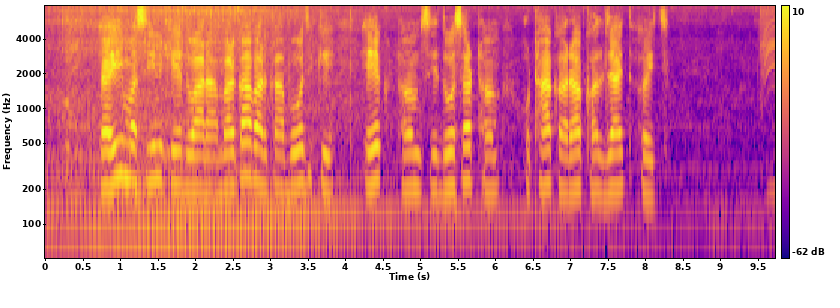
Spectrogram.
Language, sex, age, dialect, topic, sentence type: Maithili, male, 18-24, Southern/Standard, agriculture, statement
